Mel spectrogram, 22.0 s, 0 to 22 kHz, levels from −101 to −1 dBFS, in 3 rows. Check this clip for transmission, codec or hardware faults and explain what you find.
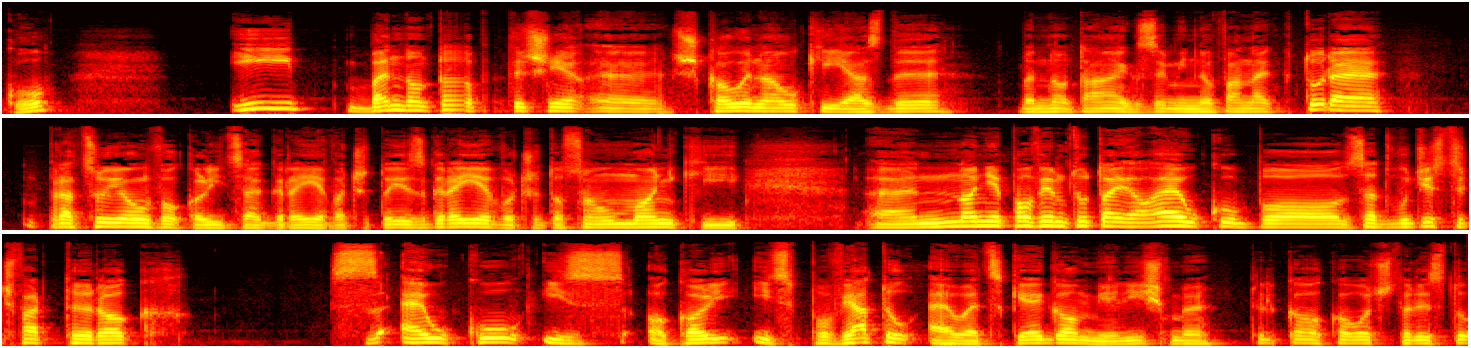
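Four faults show up, all clustered in two places: a burst of network trouble from about 2.2 to 4.3 s, and a brief timing correction near 8 s.

Repeated packet loss (robotic sound), 2.21 to 2.58 s: the connection dropped or delayed packets four times in quick succession. The receiver papered over each hole by extending the last good sound, covering about 168 ms, while roughly 120 ms simply went missing; the longest single gap was 102 ms. Nearly half of this stretch is concealment, so the audio turns choppy, with pieces clipped out.

Call bitrate drop, 2.59 to 4.34 s: right after the losses, the bandwidth estimate collapsed and the encoder was pushed from 64 kbps down to 15 kbps, staying at the floor for about 1.6 s. At that rate the codec quantises far more coarsely and trims the upper frequencies, so the sound goes dull, rough and watery until the bitrate climbs back.

Jitter buffer slow-down, 3.01 to 3.35 s: with its reserve running low, the receiver stretched playback by repeating short stretches of the waveform, adding 59 ms. 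Playback runs at about 85% speed with the pitch unchanged, so sounds in this window feel drawn out, layered on top of the low-bitrate muffling.

Jitter buffer speed-up, 8.06 to 8.88 s: here the buffer had accumulated more audio than its target, so the receiver trimmed small slices, about 70 ms in total, to bring the delay down. The audio plays at around 108% speed at the same pitch, giving a brief hurried, slightly rushed quality over this stretch.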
